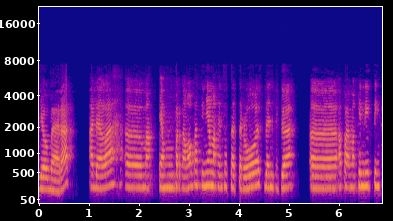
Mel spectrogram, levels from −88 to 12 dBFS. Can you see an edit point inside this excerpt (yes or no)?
no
